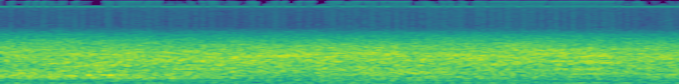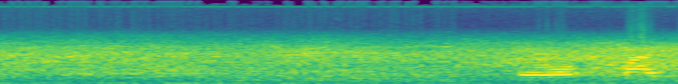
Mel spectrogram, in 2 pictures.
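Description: A display aircraft climbing away at the Farnborough Air Show produces a continuous broad engine roar at moderate distance, with a commentator's voice briefly cutting in near the end.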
